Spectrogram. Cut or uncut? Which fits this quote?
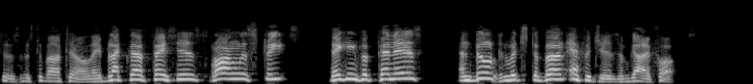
cut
